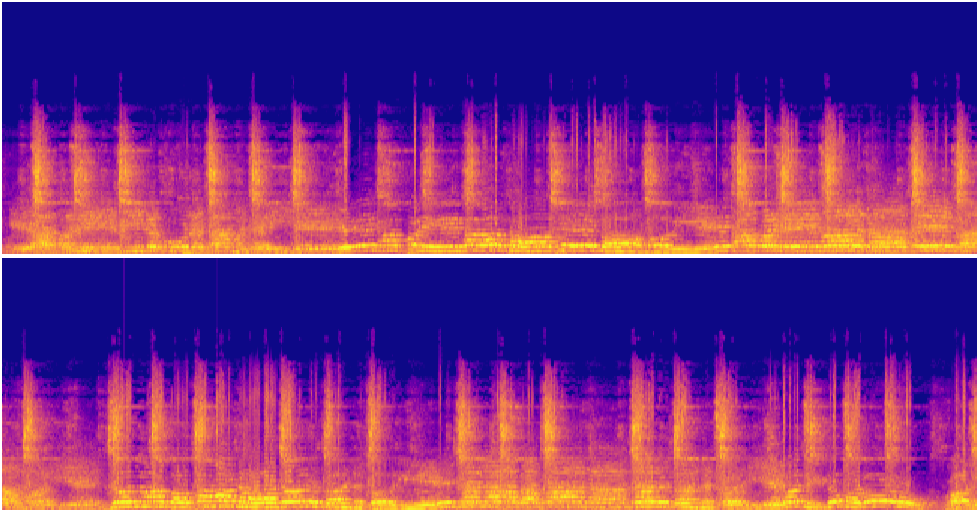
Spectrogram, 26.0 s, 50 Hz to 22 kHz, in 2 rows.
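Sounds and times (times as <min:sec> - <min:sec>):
group singing devotional song: 0:00.0 - 0:24.5, 0:25.6 - 0:26.0
high percussive beat: 0:00.0 - 0:26.0.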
